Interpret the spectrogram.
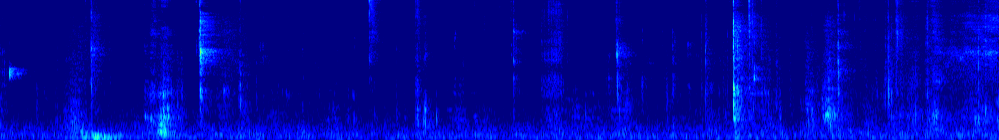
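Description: Close-up mouth sounds of someone eating boiled crawfish: chewing and smacking on the tail meat, broken by irregular short clicks and crunches.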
